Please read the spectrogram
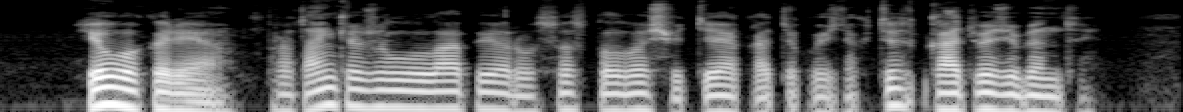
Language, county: Lithuanian, Vilnius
